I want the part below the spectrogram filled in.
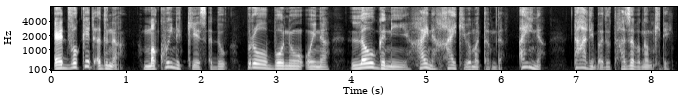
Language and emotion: Manipuri, surprised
